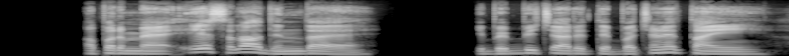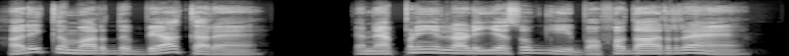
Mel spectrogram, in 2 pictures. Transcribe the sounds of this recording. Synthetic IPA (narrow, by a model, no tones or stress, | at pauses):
ɐpəɾmɛ̃ʔeːsɐlaːɦd̪ɪ̃nd̪aɛ | kibɐbɪt͡ʃaːɾet̪ebɐt͡ʃɽ̃et̪ãːĩhɐɾɪkmɐɾd̪bjaːkɐɾɛ̃ | kɐnɛɐpɽ̃ɪjalaːɽɪjasoːɡibɐpʰad̪aːɾːɛ̃ːɛ̃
